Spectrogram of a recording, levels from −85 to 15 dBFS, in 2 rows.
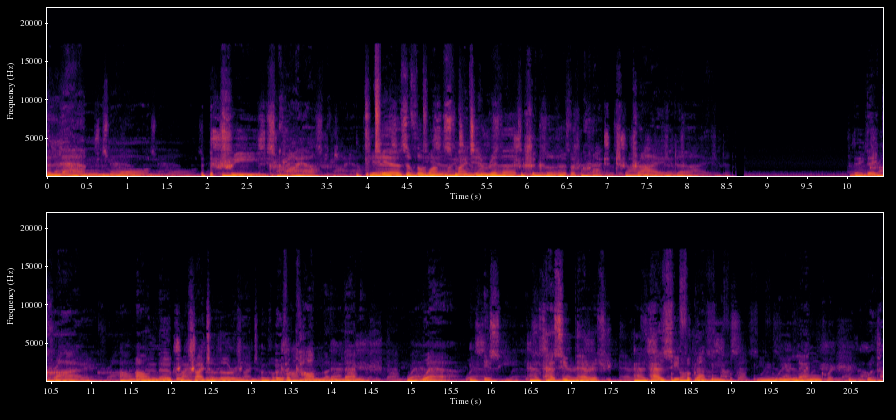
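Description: The audio runs into a cluster of delivery problems starting at 8.50 s. Two short stalls from a late packet come first: from 8.50 to 8.57 s the last sound is held for about 60 ms, then from 8.57 to 8.61 s for another 30 ms. In both cases the jitter buffer ran dry, the receiver sustained the tail until the data turned up, and nothing was lost. Straight after, from 8.61 to 10.01 s, there is a call audio freeze. The held sound decays into a fading buzz or hiss and then around 100 ms of silence, pushing everything back by 1.39 s without dropping any content, most likely because packets were held up somewhere along the route. To rebuild its reserve, the receiver then applies a jitter buffer slow-down from 10.85 to 11.65 s. It repeats pitch periods so the passage plays at 84% speed with pitch unchanged, which adds 133 ms and produces a slightly stretched feel. A jitter buffer speed-up follows from 13.80 s to 20.51 s, running at 112% speed and trimming roughly 0.7 s in total by cutting out short periodic segments, so this stretch sounds hurried. 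Within it, at 16.59 s and 17.39 s, there are two short concealed packet losses, each losing 10 ms. Each hole is filled by extrapolating the previous sound and heard as a brief smear or wobble.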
